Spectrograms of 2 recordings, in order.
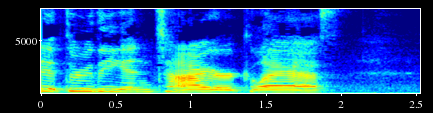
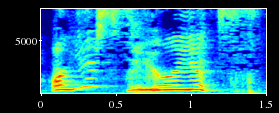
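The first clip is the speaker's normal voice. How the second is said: much higher, much louder, slow disbelieving groan; imitating the lady; 13 semitones higher, 11 dB louder, slower than usual. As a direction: ham up the lady at each new exercise. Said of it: "whenever we start doing something different".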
